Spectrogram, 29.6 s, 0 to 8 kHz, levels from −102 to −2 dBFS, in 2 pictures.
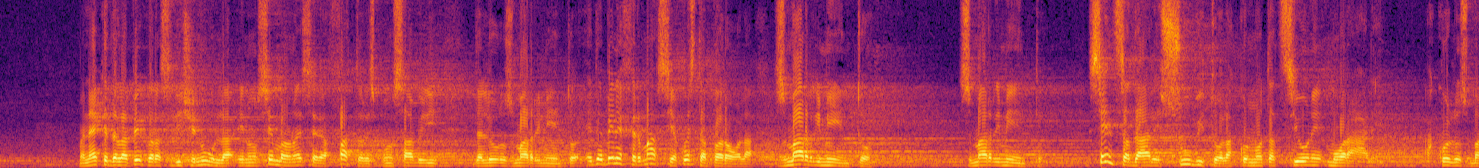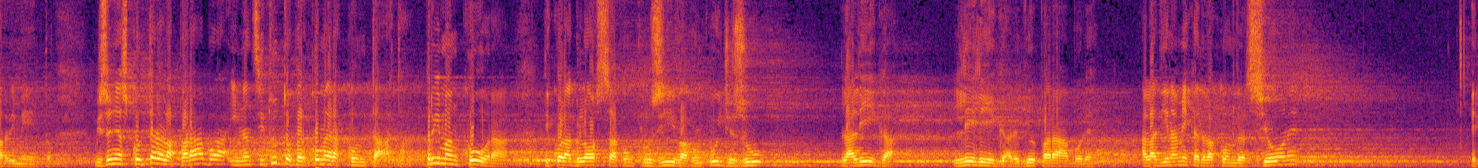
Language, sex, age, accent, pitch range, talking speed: Italian, male, 30-49, native, 135-195 Hz, 130 wpm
